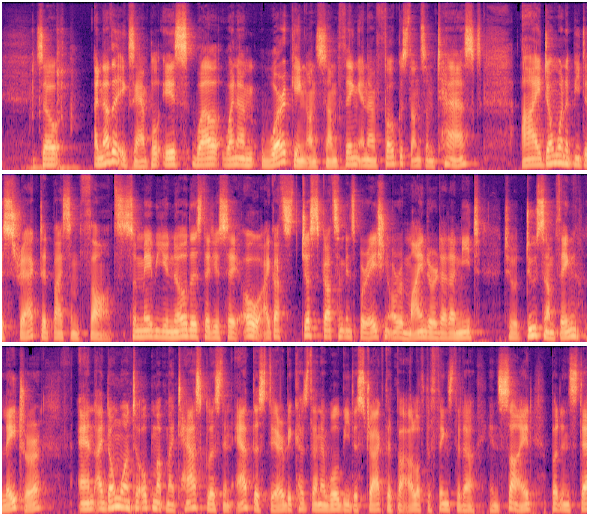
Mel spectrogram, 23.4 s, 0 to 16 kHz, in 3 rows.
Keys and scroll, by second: 0.2 ctrl+c, 0.5 ctrl+l.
